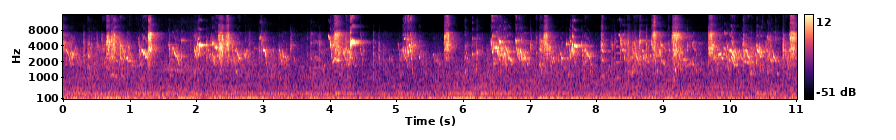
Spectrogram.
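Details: Singing budgerigars: a busy mix of chirps, short squawks and buzzy trills, pulsing in loud bursts with brief quieter gaps, over a low background hum.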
